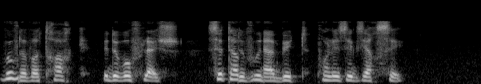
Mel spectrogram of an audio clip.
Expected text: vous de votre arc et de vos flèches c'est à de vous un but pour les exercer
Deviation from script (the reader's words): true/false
false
